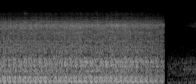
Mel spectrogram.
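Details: 1979 Honda XL125S single-cylinder after its valve adjustment and a short backyard ride; the earlier weird, stumbly idle was blamed on a too-tight intake valve, now sorted. A steady, even beat runs cleanly until switched off. Normal running.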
